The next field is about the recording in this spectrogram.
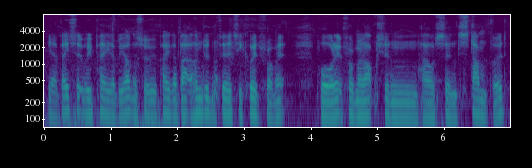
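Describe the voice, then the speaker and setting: A man's voice: fairly low pitch, flat delivery, a little fast, dark tone. A man with an English accent explaining things casually in an informal, matter-of-fact and slightly hesitant way. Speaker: restorer explaining an old machine. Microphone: camera held by another person a short way off. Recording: background noise, handheld camera sound.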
